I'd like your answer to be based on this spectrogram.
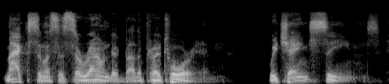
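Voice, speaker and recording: A man's voice: sits low, expressive, measured pace, breathy edge, dry recording. A man narrating a radio play from a script in an informal, dramatic way, with casual asides.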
